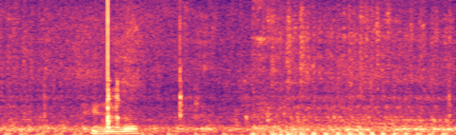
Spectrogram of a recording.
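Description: Royal Enfield Bullet's single-cylinder engine running at low speed on the move, an even train of low pulses. A brief vocal sound comes about half a second in.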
